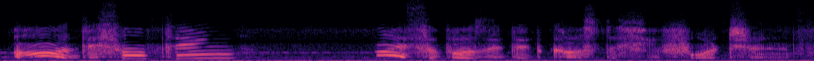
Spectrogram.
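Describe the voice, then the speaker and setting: An actor playing a sly, wealthy, mysterious trader in a video game, amused and coy, with teasing, drawn-out phrasing. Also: very high-pitched, wildly swooping pitch, sharp tone, lo-fi sound, faint music behind, heavily acted. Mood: coy, evasive. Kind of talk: video game character dialogue.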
